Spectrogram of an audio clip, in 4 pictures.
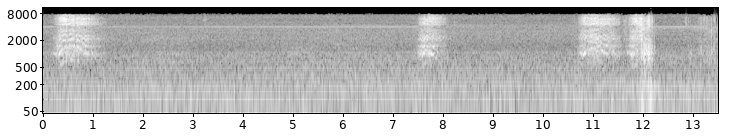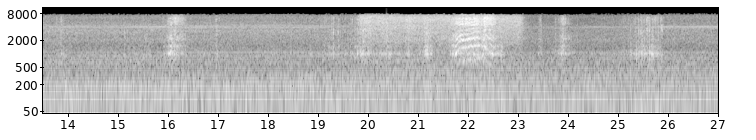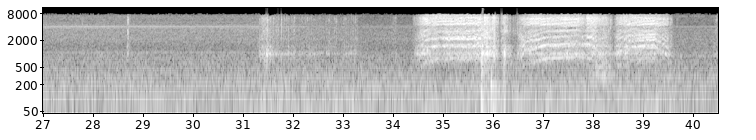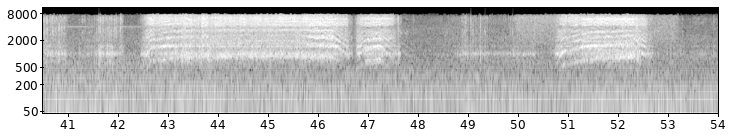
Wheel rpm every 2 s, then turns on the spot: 40, 0, 0, 10, 0, 40, 20, 0, 10, 10, 30, 40, 20, 0, 10, 10, 10, 110, 150, 110, 20, 130, 230, 100, 20, 100, 50.
12-14 16-20 22-26 30-34 40-42 48-50 52-54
